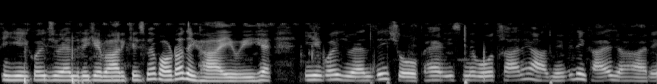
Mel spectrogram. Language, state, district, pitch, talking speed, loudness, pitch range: Haryanvi, Haryana, Rohtak, 195 Hz, 230 wpm, -17 LUFS, 180-205 Hz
